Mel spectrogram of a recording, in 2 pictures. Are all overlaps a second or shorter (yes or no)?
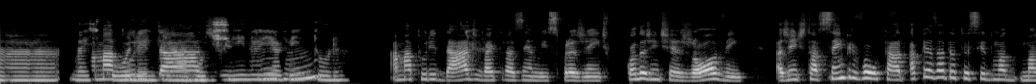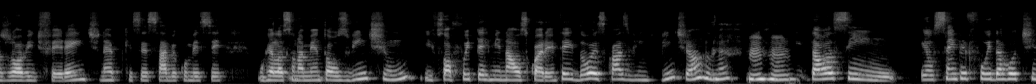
no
